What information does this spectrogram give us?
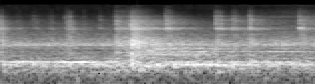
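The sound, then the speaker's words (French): Hammering on a construction site in the capital near Doha during building works for the World Cup: several sharp, irregularly spaced metallic strikes ring out over a steady low machinery hum, with no voices. “La capitale est alors un immense chantier qui vit au rythme de la folie des grandeurs.”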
